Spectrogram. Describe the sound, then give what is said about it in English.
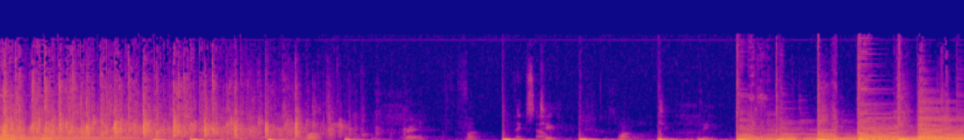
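Audience applause welcoming a band onto WFPK's Live Lunch, a brief burst of clapping at the start that quickly gives way to people talking and scattered sounds. “Let's welcome them to WFPK's Live Lunch.”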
